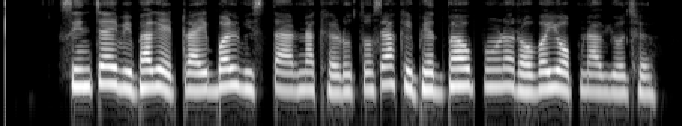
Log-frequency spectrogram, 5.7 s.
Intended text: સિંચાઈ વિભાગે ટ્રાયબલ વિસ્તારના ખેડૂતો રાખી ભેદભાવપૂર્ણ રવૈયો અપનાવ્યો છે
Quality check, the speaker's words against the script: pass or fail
pass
